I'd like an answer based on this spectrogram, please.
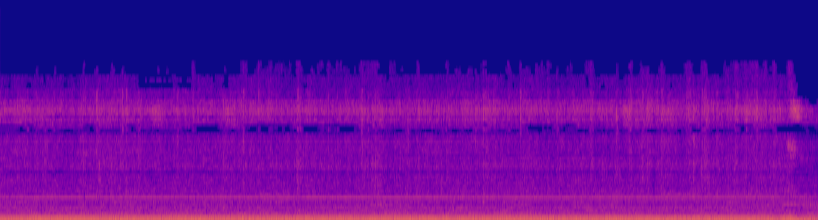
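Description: Electric sausage stuffer running with a steady hum as it pushes meat through the stuffing tube into the casing.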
